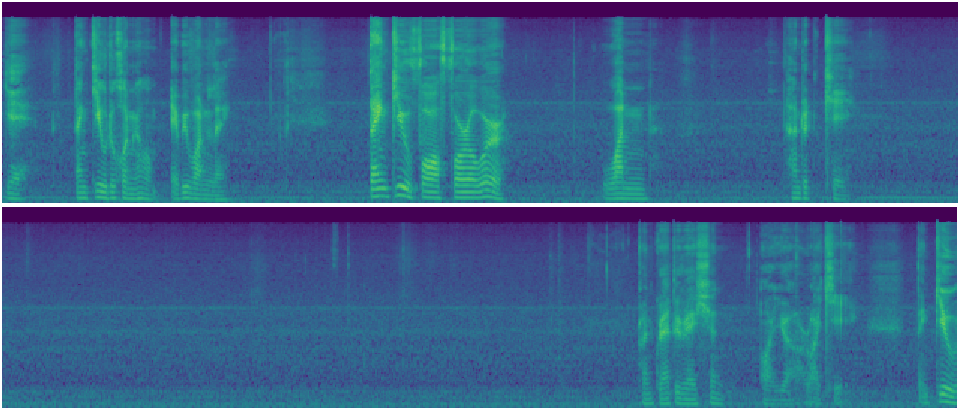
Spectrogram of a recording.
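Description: A young man talks casually and close to a phone microphone, in short bursts with pauses.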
